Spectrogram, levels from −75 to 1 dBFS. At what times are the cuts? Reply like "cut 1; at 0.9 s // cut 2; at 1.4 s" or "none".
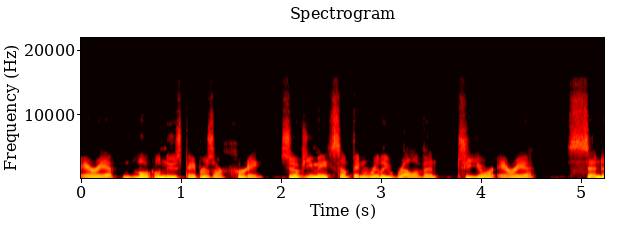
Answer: cut 1; at 1.9 s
